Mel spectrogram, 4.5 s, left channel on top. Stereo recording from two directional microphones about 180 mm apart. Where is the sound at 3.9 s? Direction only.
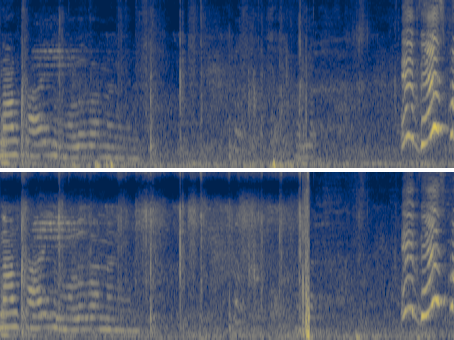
75° left (ahead or behind).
